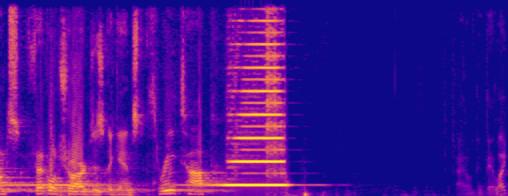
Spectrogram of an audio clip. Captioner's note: mic distortion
